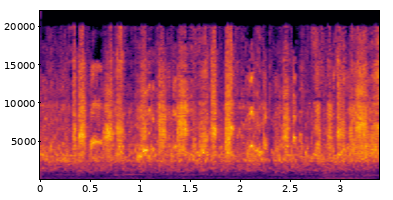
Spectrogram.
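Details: Many Australian budgies in an aviary chirp at once, producing busy, high-pitched twittering with quick pulsing bursts throughout.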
